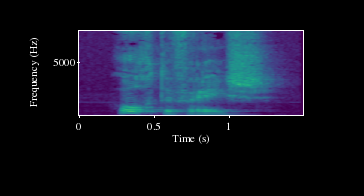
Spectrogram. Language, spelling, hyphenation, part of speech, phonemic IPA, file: Dutch, hoogtevrees, hoog‧te‧vrees, noun, /ˈɦoːx.təˌvreːs/, Nl-hoogtevrees.ogg
- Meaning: acrophobia, fear of heights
